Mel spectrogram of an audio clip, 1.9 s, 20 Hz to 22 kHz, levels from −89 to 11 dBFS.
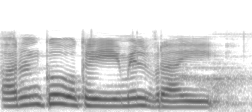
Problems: background sounds at intervals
